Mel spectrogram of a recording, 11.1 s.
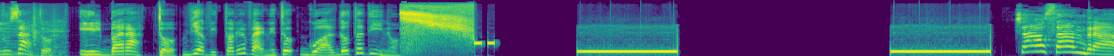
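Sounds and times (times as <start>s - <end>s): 
speech: 0.0s - 4.4s, 10.2s - 11.1s
telephone dialing beeps: 5.8s - 6.8s, 8.9s - 9.9s.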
